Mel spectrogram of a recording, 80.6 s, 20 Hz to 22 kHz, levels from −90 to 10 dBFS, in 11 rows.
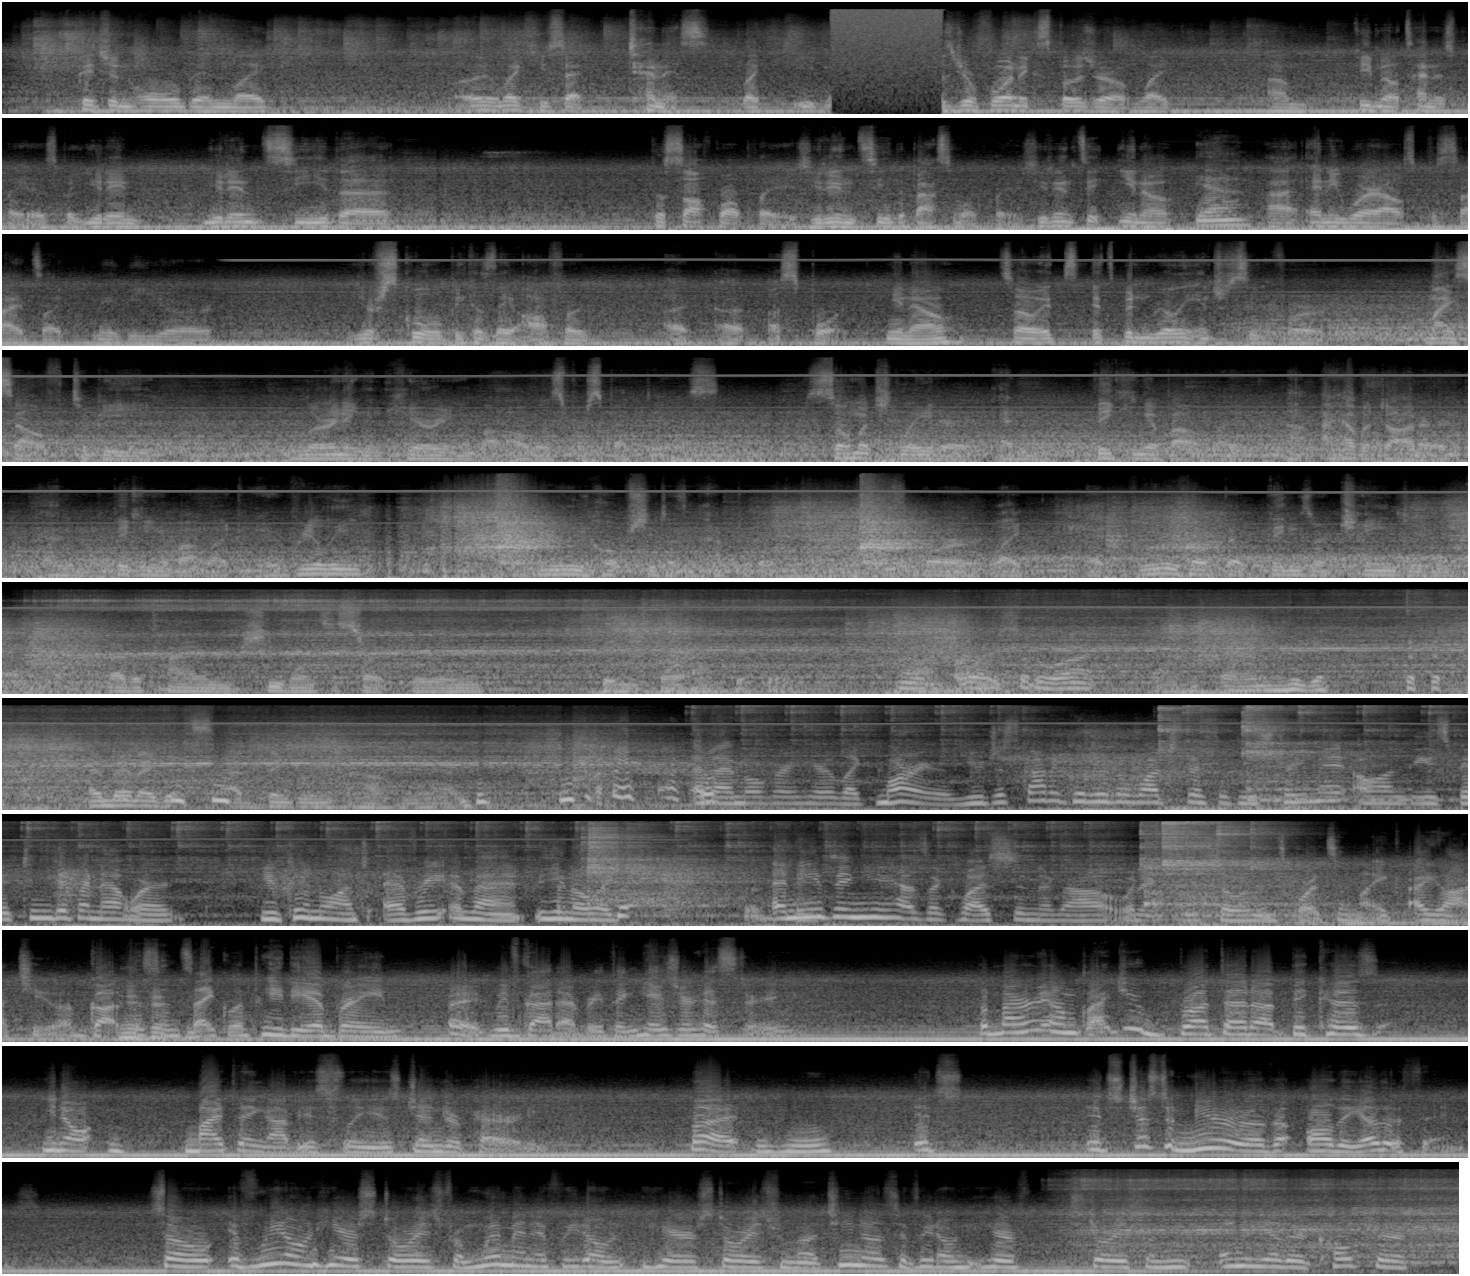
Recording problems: distortion; slight; 10 dB below the speech
household noises; loud; until 57 s; 5 dB below the speech
machinery noise; loud; throughout; 3 dB below the speech
high-pitched whine; noticeable; from 16 to 55 s; 9.5 kHz, 15 dB below the speech
audio cutting out; filled with static; at 4 s for 0.5 s

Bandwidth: 17 kHz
